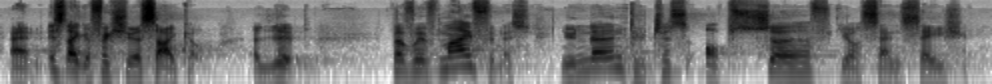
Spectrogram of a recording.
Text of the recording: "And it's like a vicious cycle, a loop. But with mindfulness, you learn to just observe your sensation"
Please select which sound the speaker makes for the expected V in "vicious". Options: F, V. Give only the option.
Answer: F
